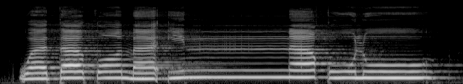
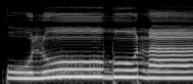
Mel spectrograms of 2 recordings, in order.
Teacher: Lu, hukum tajwidnya adalah mad tabi'i dhahiri, sebab ada waw sukun sebelumnya berharokat dhammah. Maka cara bacanya, lam dipanjangkan 2 harokat.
